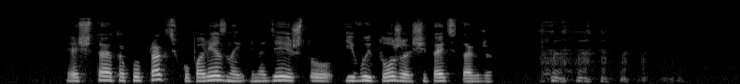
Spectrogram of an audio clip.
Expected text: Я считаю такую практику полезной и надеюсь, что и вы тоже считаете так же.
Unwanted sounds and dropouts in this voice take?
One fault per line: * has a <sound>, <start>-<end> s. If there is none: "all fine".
* has a laugh, 5.4-6.9 s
